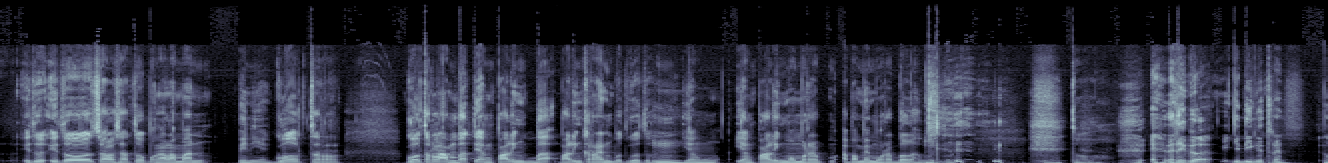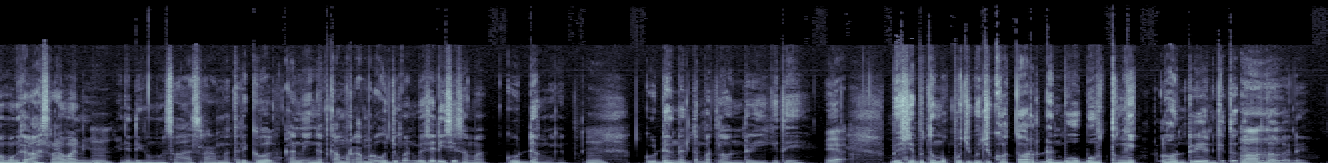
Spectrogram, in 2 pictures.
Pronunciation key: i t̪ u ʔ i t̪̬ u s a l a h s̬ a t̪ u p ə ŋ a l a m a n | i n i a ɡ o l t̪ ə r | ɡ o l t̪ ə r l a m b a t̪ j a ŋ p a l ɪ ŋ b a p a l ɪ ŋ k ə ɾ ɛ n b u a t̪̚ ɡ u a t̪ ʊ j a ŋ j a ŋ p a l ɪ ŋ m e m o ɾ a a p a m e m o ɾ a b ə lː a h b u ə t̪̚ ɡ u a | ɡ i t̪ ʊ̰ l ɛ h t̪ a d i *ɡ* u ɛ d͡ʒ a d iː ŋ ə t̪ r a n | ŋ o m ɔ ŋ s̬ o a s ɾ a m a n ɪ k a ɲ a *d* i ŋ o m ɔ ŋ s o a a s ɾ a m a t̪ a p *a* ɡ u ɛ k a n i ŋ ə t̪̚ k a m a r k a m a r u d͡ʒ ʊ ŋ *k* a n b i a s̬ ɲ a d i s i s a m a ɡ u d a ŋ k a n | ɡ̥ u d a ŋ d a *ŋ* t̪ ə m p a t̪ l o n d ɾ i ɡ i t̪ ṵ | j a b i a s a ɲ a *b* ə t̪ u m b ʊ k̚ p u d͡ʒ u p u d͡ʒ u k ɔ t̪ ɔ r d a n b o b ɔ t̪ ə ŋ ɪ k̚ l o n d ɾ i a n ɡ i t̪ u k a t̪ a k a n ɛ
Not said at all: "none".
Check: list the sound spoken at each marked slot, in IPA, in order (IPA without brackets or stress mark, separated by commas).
ɡ, d, i, k, n, b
